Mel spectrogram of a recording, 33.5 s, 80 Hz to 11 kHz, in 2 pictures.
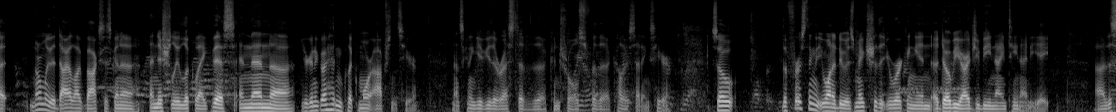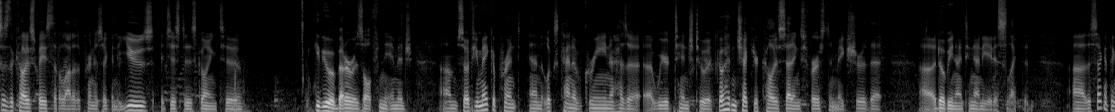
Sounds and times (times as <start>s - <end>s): Speech: 0.0s - 15.8s, 16.4s - 20.5s, 21.3s - 33.4s.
